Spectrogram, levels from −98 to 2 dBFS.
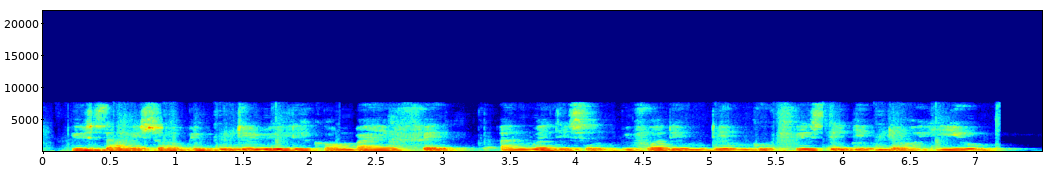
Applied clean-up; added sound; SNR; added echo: neural separator model SepFormer DNS4.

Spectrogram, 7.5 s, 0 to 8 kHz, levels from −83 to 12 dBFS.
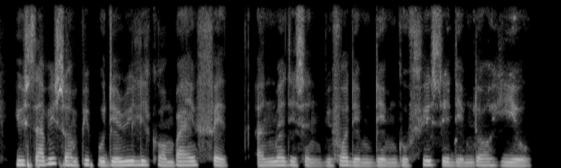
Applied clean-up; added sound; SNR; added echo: none; none; none; none.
